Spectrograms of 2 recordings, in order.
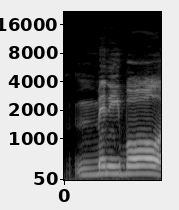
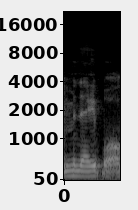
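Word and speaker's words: Minié ball: said before was a mini ball or monet ball it's technically a monet ball because it's french but americans most of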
